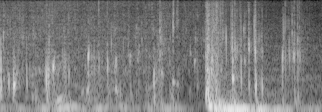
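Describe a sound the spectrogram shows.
A heavy thud booms.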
